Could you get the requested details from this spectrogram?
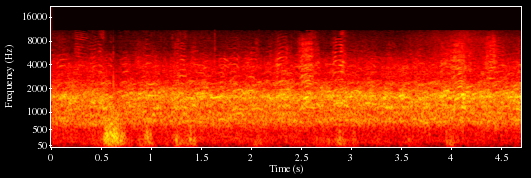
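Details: Continuous honking from a large snow goose flock at Middle Creek Wildlife Refuge in Pennsylvania on March 1, 2021, with a few low thumps early on beneath the steady chorus.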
